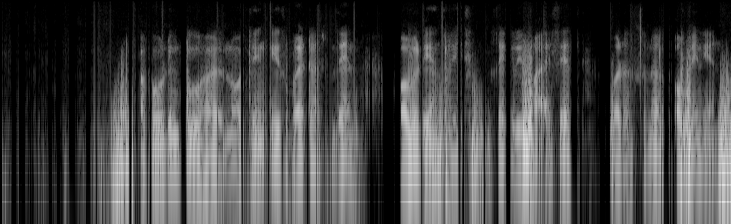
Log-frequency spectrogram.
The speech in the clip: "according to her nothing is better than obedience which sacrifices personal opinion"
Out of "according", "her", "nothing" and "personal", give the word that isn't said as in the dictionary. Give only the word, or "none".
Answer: nothing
